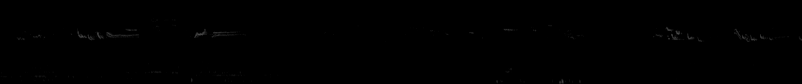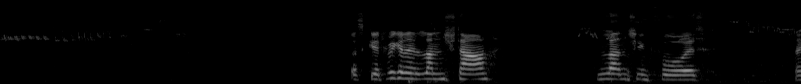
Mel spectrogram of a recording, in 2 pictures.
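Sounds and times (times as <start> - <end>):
faint birdsong: 0.0 - 16.0.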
